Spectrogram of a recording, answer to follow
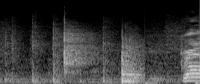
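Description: Plastic screw lid of a Jif peanut butter jar being twisted open, with several short clicks and knocks, then the lid set down on a wooden table.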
